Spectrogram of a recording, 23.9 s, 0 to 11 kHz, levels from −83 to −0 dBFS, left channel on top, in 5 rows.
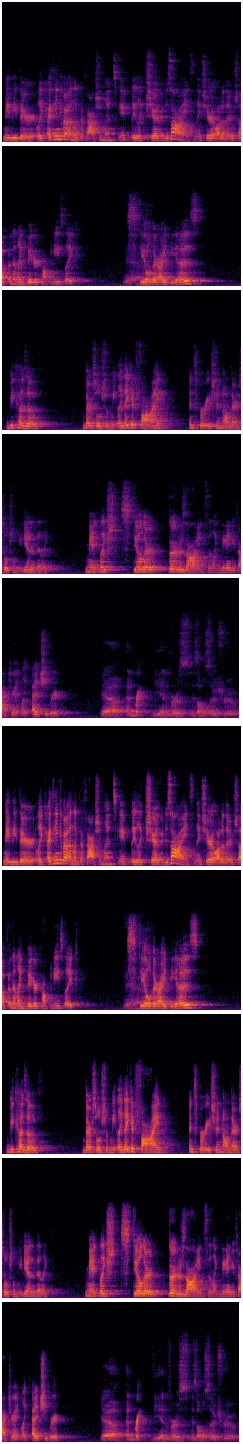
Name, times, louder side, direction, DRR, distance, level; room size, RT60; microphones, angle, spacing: voice 1, 0.0-6.2 7.3-8.7 9.6-10.3 11.2-12.9 13.3-15.2 16.0-20.2 21.8-21.9, right 4 dB, 40° right, 10 dB, 0.5 m, -30 dB
voice 2, 7.2-8.0 21.1-21.8 22.1-23.8, right 2 dB, 65° right, 0 dB, 1.9 m, -38 dB
8.8 x 5.0 x 6.3 m, 0.98 s
head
